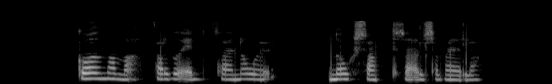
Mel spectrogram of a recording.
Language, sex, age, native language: Icelandic, female, 18-19, Icelandic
